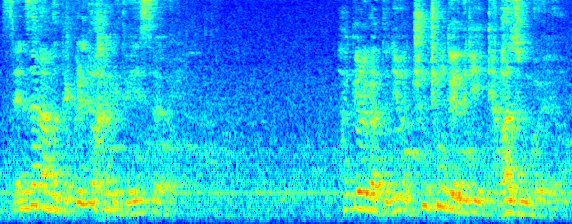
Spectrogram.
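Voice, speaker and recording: A high male voice rings through a heavily echoing church, caught at a distance from the mic. He is a pastor delivering a sermon, asking the congregation questions and repeating key phrases to drive them home. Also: big pitch swings, a little fast. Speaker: pastor preaching. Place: indoor church service. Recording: very echoey church hall, distant mic, faint noise.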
